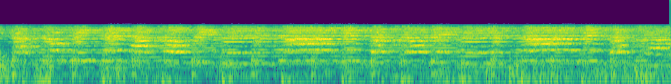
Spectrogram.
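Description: A young choir, mostly girls' voices, singing a song together with held, sustained notes.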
